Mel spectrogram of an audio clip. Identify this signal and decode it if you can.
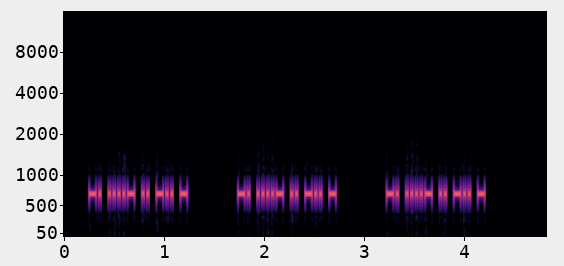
Morse code, heard as a keyed tone, about 46 wpm, 700 Hz. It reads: N4IDT N4IDT N4IDT
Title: USA Call Signs - 5 Characters - Repeated 3x - 50wpm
